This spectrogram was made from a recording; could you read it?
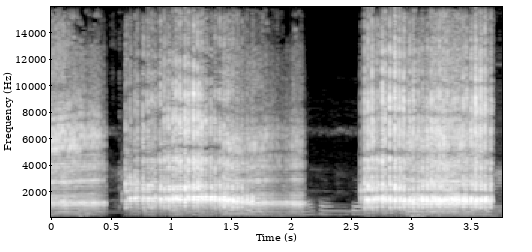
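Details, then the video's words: Rasping, pulsed egret croaks meant to pull night-migrating birds toward nets, in two long grating bursts split by a quiet gap with soft whistled notes. "Tiếng Cò Mỏ Đen , Mỏ Vàng Cò Ngàng"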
